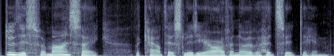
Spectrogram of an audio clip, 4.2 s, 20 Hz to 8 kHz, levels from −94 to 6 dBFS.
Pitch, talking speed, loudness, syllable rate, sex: 175 Hz, 185 wpm, -16 LUFS, 4.8 syllables/s, female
